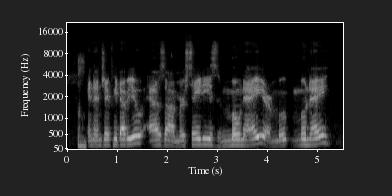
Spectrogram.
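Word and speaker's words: Moné: njpw as a Mercedes Monet or Monet it's interesting um so the funny part actually is a voiceover pronounces it as money so for me it's Mercedes money so for everybody else's Mercedes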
